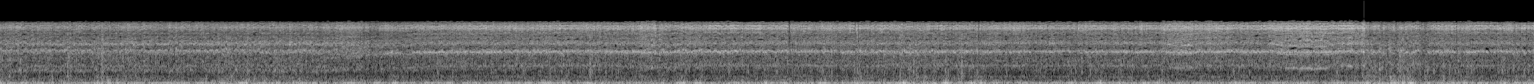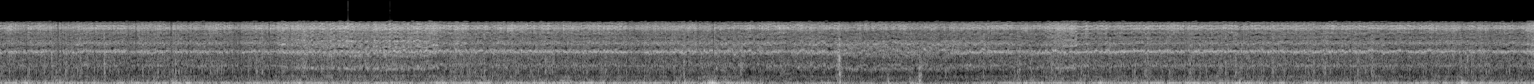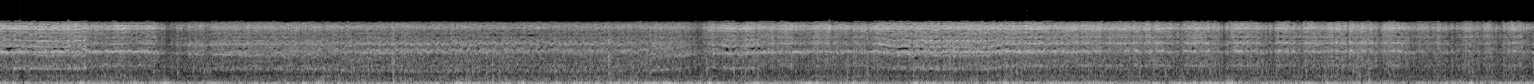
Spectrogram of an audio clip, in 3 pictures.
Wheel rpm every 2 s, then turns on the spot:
190, 200, 230, 230, 240, 230, 230, 240, 230, 220, 230, 230, 220, 230, 230, 220, 210, 200, 200, 220, 230, 230, 230.
none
